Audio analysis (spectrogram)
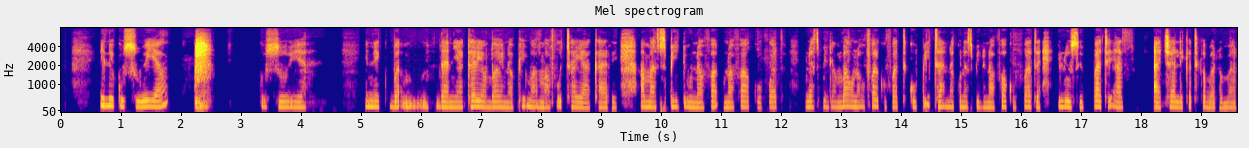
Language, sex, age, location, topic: Swahili, female, 25-35, Nakuru, finance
